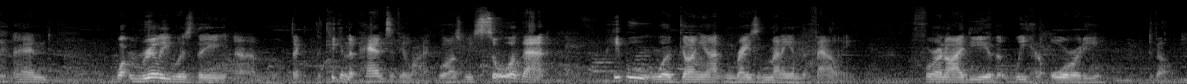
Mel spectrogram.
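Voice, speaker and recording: Someone with an Australian accent talks at a moderate pace with long, frequent pauses, amid noticeable background noise and audible room echo. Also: man, medium pitch for a man, ordinary pitch variation. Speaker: startup founder and CEO. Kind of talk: interview.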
